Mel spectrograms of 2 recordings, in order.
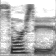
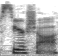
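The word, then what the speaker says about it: Saoirse: Sersa who becomes Sorsy instead of Sir Shaw but go forbid you say Mrs.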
